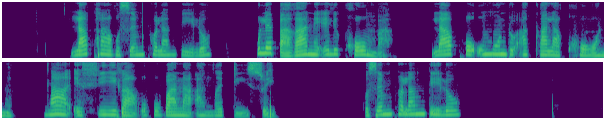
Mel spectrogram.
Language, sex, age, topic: North Ndebele, female, 36-49, health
